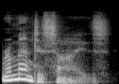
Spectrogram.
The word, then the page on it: romanticize: British English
